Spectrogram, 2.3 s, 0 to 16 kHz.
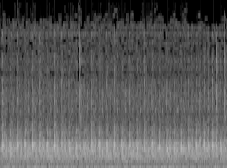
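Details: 2014 Honda Fan 150 at idle, noise began about a week after recent work: steady fast metallic clatter over the small single-cylinder engine, a piston slapping; piston slap.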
